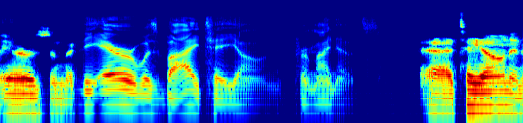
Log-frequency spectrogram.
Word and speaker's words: Taillon: I say Taillon. Taillon.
